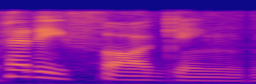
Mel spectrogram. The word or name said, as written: pettifogging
